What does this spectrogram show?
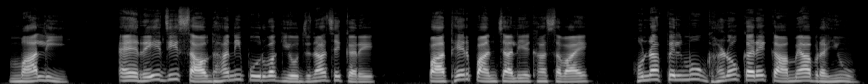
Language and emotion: Sindhi, neutral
